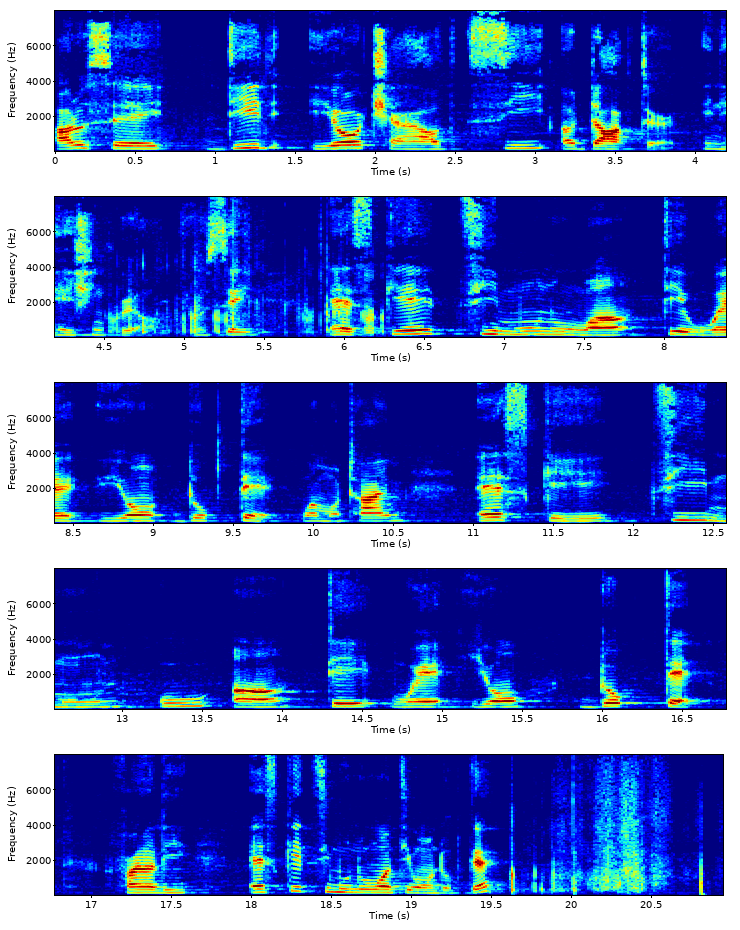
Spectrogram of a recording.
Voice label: did your child see a doctor in Haitian Creole Eske timoun ou an te we yon dokte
